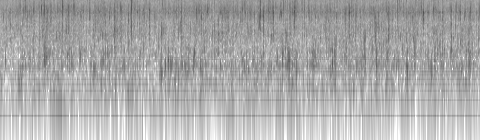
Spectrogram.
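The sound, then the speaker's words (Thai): Hot tom yum broth carrying herbs and shrimp fat pours into a pot, making a steady, dense liquid rush with bubbling texture that stays even throughout, without any voices. “กำลังวุ่นวายกันอยู่กับการใส่น้ำซุปเหมือนน้ำต้มยำมันจะไม่ใช่แค่น้ำมันจะมีเครื่องต้มยำอยู่ด้วย”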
